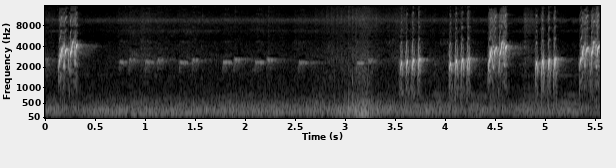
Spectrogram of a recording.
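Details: Kutilang emas (bulbul) lure sound for bird trapping: one bright chattering burst, then a pause with faint thin whistled notes, followed by six quick stuttered bursts in fast succession over low background rumble.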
